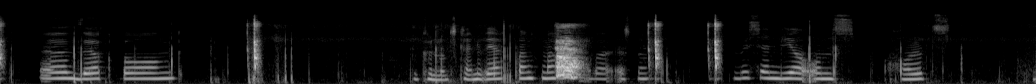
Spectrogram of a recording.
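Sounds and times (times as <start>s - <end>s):
speech: 0.7s - 1.9s, 4.2s - 9.6s
video game wolf barking: 5.5s - 5.9s.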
